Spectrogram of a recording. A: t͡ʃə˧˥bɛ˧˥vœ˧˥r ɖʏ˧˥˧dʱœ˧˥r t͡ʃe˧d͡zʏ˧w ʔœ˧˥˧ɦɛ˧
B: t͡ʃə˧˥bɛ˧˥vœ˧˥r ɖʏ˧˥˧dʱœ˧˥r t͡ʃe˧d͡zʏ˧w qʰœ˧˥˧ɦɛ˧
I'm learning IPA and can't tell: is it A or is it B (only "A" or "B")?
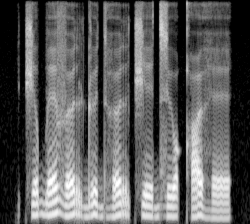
B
